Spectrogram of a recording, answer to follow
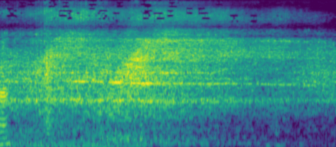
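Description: A motor vehicle passing, its engine and road noise building to a peak a second or two in and then slowly fading away.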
